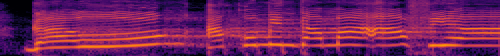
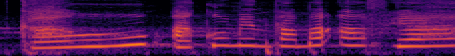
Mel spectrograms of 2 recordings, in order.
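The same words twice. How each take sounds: First: High, drawn-out call of apology. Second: Soft, high, drawn-out repeat; echo. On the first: Theo calls sorry to the echo, calling out. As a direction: call it across a valley. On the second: Valley echo answers Theo's apology, echoing softly. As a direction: give it back like a distant echo. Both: A narrator's reading.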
